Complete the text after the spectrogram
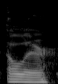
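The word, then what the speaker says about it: Helaire: You don't have a whole pronounce the H. It's Allaire. – It's silent.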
